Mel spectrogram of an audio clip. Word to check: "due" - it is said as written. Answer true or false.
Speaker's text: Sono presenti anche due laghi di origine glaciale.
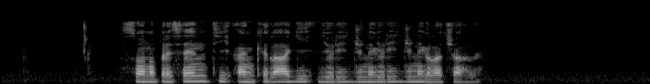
false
